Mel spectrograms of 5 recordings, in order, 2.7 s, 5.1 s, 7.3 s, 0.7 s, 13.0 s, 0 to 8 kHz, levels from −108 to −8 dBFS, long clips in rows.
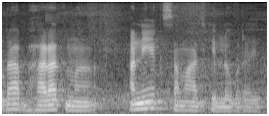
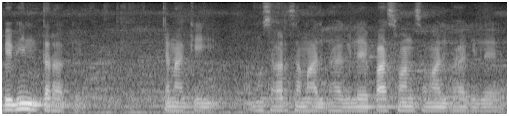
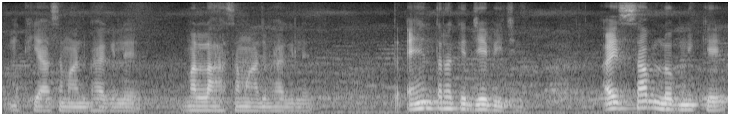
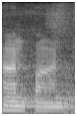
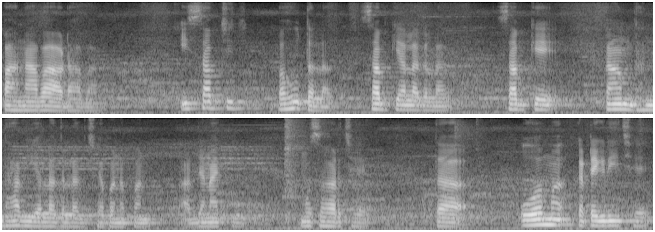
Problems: background sounds at intervals, background conversations at intervals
